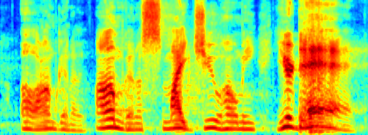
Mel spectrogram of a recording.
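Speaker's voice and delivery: rough, creaky, raspy voice. Retelling a Bible story, acting out Esau's imagined thoughts: voicing Esau. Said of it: "Can you imagine what Esau might be thinking?".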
